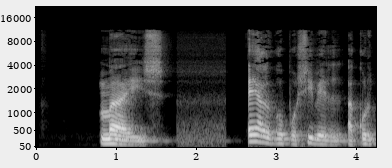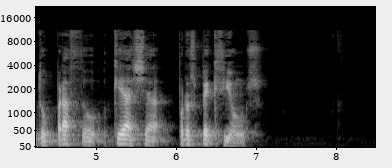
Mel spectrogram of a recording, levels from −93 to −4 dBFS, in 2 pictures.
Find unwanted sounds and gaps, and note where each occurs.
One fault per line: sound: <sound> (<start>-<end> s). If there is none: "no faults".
no faults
